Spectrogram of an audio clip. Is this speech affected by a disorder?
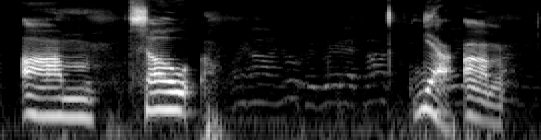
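No.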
